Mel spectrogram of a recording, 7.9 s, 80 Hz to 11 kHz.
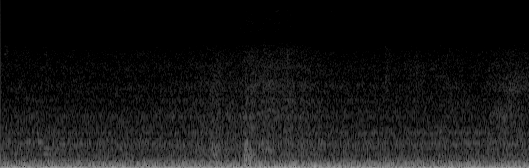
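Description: Inside the passenger car of a JR West 225 series electric train running at speed: a steady low rumble of wheels on rail and running gear.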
